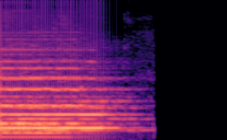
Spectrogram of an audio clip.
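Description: Brass band holding the closing chord of a hymn; the chord dies away about a second in and the sound then cuts off completely.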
